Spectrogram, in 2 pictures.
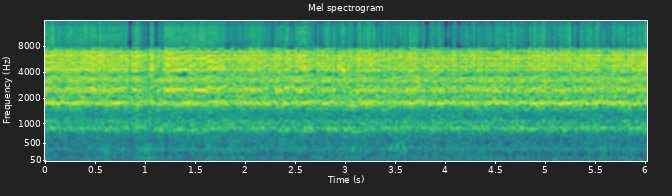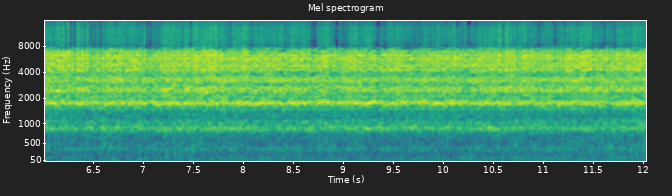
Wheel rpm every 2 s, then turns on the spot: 230, 230, 230, 240, 240, 230.
none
